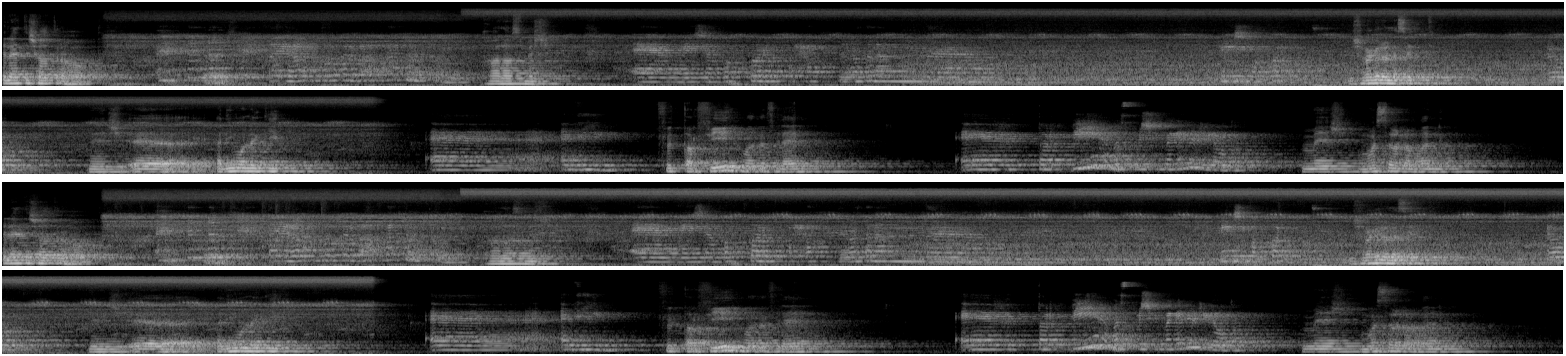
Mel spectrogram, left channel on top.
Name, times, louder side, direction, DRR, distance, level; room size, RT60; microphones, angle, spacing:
voice 1, 0.0-1.2 2.0-2.3 4.8-5.5 5.8-6.0 13.4-14.2 16.5-18.4 22.2-23.7 28.6-30.1, left 1 dB, 30° left, 1 dB, 0.5 m, -23 dB
sound 1, 1.0-19.4, right 7 dB, 70° right, 0.7 m, -35 dB
voice 2, 1.5-4.6 5.8-10.0 11.8-12.8 15.4-15.9 19.9-21.7 25.2-25.7 26.0-28.0, right 1 dB, 35° right, -4 dB, 1.3 m, -31 dB
sound 2, 9.0-15.7, equal, 65° left, 1.1 m, -34 dB
4.9 x 4.6 x 6.0 m, 2.3 s
head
